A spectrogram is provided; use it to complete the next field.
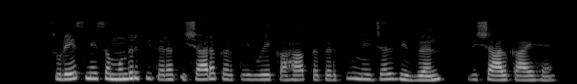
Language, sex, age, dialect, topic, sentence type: Hindi, female, 18-24, Hindustani Malvi Khadi Boli, agriculture, statement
